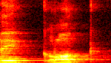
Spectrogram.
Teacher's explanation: ذکرک میں را زبر کی وجہ سے پر پڑا جائے گا، وقت کی صورت میں کاف ساکن پڑھیں گے۔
